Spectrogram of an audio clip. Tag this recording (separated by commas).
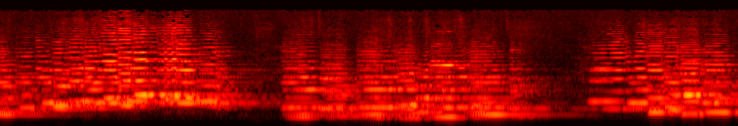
Music, fiddle, Musical instrument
